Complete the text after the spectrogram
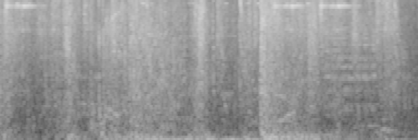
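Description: A fiery blast booms and roars.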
